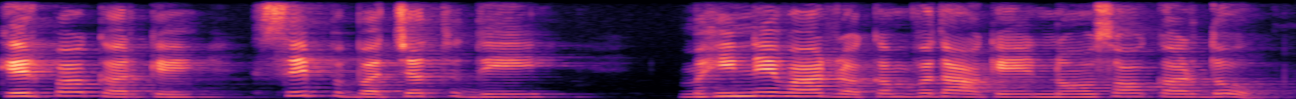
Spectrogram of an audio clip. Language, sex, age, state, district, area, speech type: Punjabi, female, 45-60, Punjab, Mohali, urban, read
